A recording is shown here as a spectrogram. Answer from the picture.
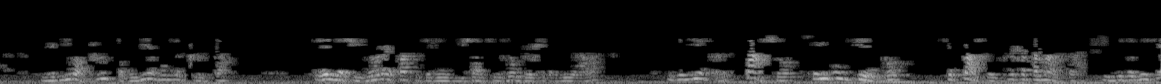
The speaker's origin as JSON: {"language": "Spanish", "country": "Italy", "second_language": "Spanish", "lives_now": "Argentina", "said": "Soy italiano, pero tengo ciudadanía."}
